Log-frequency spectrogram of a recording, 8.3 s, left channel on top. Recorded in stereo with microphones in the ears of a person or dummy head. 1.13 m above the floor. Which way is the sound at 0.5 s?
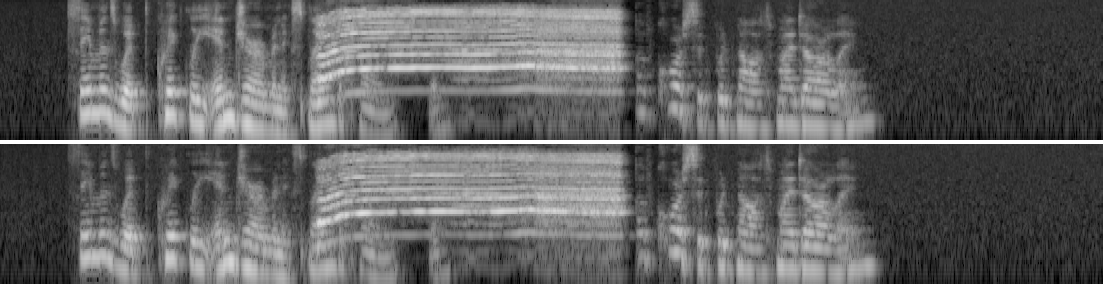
70° left (ahead or behind).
